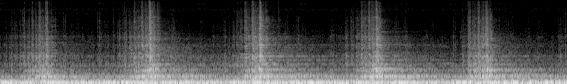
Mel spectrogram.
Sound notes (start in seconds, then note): none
